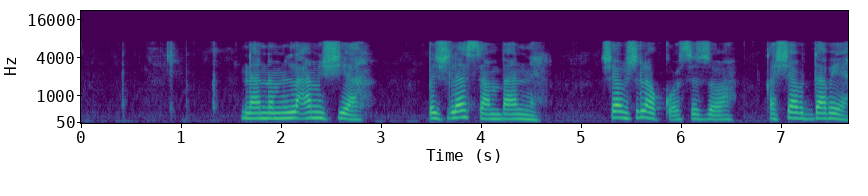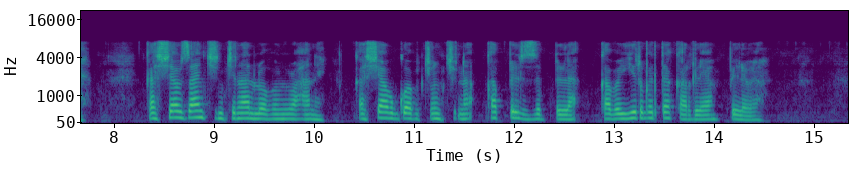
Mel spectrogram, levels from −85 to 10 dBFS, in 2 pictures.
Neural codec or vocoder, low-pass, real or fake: codec, 16 kHz, 4.8 kbps, FACodec; 7.2 kHz; fake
